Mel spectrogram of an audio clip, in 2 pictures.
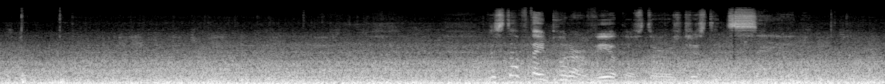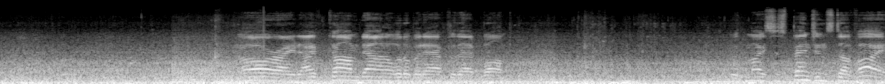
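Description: A vehicle's engine hums and tyres roar steadily on a highway.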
